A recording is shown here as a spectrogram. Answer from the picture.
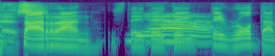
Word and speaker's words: Sauron: way of pronouncing things, sort of over pronouncing them a little bit. Like when they said Yes. Sauron, Yeah.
